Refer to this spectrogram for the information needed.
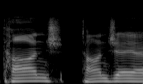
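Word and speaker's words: Tonje: John Tanjay. Yep. How do you pronounce it? Tanjay. I always forget.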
